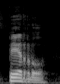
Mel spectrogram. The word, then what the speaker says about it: perro: R is a tap when single and a trill when doubled, here pero versus perro.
